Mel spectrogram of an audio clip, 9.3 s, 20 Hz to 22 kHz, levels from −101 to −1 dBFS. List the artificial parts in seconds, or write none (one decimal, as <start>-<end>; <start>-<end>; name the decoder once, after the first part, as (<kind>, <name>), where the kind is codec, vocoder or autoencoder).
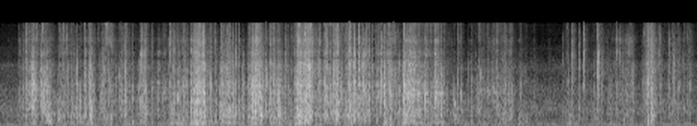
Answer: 5.5-7.4 (vocoder, WaveNeXt)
